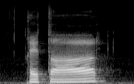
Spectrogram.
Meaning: 1. row 2. row of camels 3. train
- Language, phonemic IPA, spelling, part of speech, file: Arabic, /qi.tˤaːr/, قطار, noun, Ar-قطار.ogg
